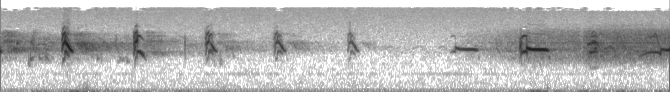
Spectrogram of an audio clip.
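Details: Common redshank calls used as a lure, softer and more distant: five evenly spaced short whistled notes, a brief gap, then a thin drawn-out whistle and further faint notes.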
